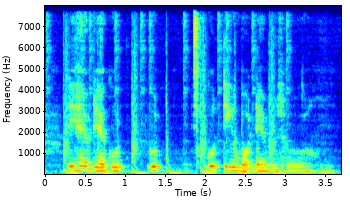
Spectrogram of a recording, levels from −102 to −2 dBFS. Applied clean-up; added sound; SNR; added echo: none; Drum kit; 14 dB; reverberation time 0.2 s.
